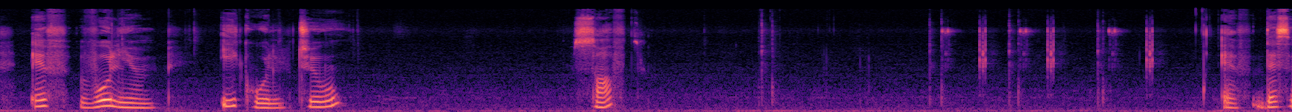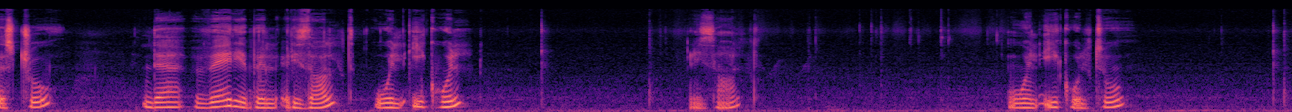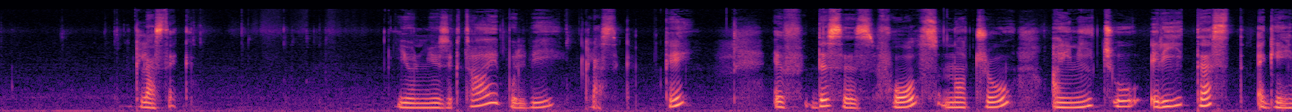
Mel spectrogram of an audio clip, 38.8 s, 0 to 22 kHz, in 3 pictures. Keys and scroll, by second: 8.9-11.4 typing.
